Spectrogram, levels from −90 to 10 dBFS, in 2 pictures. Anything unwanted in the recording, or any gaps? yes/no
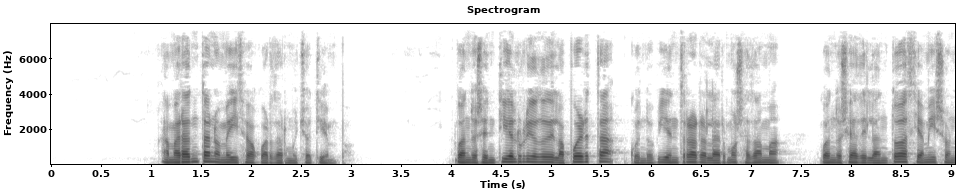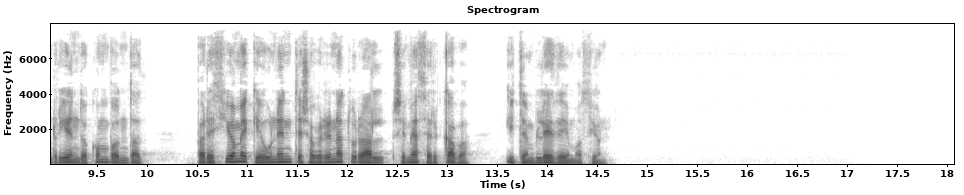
no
